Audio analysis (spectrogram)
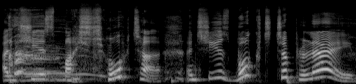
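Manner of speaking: slow, loud, mock-formal father; manly dad voice. Dad arguing his daughter into the gig, slow and booming. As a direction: puff up like a proud dad vouching at the door. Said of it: "He was like".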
